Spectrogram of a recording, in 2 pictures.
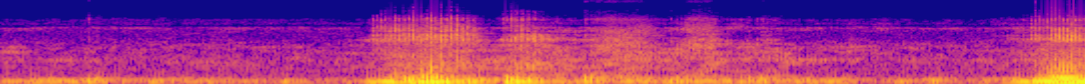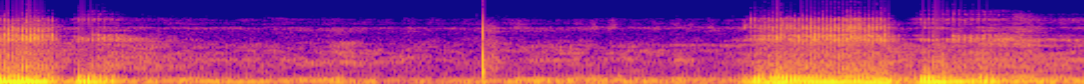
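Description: Deep, rumbling snores, three over about eleven seconds, each several seconds apart with quiet breathing between.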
